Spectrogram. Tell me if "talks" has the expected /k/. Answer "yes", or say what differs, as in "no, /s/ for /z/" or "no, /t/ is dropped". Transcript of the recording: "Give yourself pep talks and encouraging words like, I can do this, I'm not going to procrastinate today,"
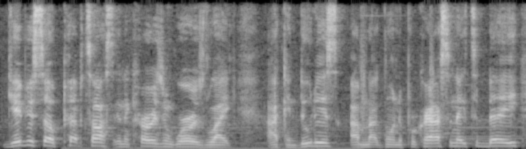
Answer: no, /k/ is dropped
